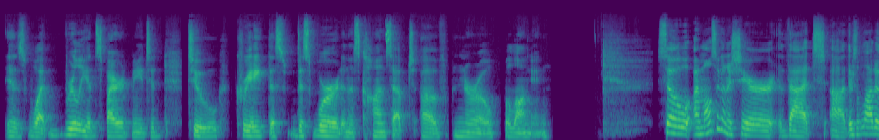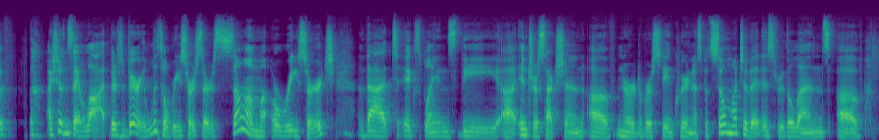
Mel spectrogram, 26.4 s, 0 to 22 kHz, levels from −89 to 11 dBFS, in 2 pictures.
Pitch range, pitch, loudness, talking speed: 125-170 Hz, 135 Hz, -20 LUFS, 135 wpm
